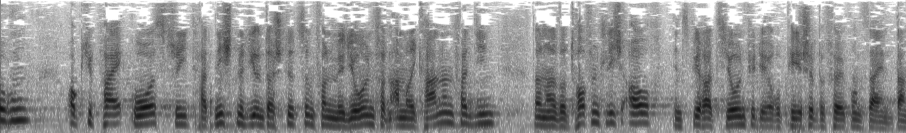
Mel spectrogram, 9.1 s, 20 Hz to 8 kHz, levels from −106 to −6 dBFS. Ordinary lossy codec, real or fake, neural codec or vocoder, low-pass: none; real; none; none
